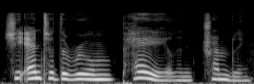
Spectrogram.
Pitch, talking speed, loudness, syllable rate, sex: 230 Hz, 140 wpm, -15 LUFS, 4.1 syllables/s, female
